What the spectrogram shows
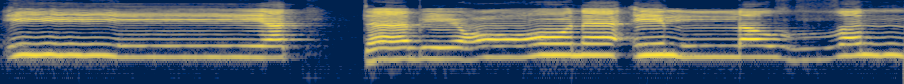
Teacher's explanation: Nun tasdid guna musyaddadah dengung dua ketukan ya. ditahan dua ketukan jika berhenti. Ketika berhenti ini don dua ketukan seperti itu.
